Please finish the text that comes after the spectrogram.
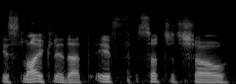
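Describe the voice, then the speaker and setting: A man with a Norwegian accent hosting a casual live chat and answering viewer comments, talking haltingly with many fillers and restarts. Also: lowish voice, fairly even intonation, a bit bright. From Norway.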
